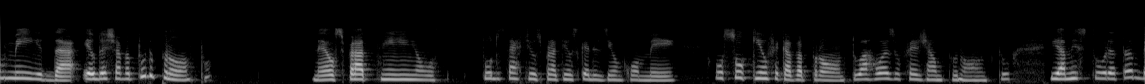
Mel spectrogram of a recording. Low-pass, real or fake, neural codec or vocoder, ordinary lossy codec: 5.4 kHz; fake; codec, 16 kHz, 1 kbps, X-Codec, WavLM features, trained on Multilingual LibriSpeech; none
